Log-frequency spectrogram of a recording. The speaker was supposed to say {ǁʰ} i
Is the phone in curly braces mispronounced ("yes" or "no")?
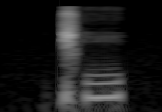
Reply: no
